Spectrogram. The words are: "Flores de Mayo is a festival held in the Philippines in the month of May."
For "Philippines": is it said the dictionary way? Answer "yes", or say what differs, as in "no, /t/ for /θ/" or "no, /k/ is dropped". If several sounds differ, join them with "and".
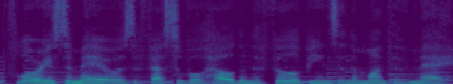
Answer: yes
